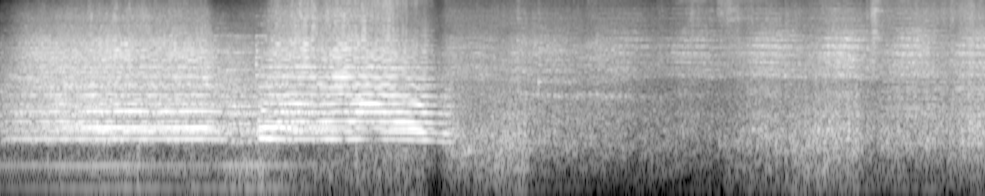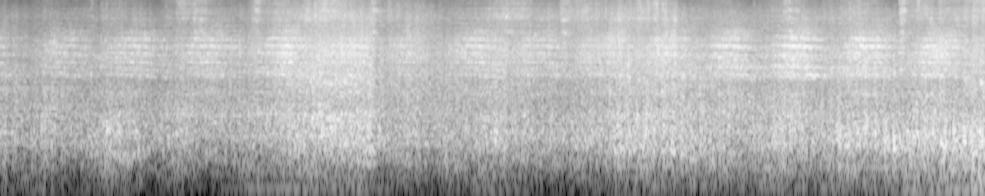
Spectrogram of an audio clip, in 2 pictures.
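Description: Norfolk Southern diesel freight locomotive horn sounding two long blasts for a road crossing, the second cutting off about six and a half seconds in. Then the train rolls past, a long string of covered hopper cars with wheels clacking rhythmically over the rails.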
